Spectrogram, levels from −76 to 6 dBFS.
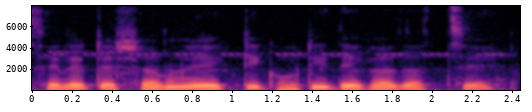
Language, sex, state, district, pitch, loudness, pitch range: Bengali, female, West Bengal, Cooch Behar, 180 Hz, -15 LUFS, 175-190 Hz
